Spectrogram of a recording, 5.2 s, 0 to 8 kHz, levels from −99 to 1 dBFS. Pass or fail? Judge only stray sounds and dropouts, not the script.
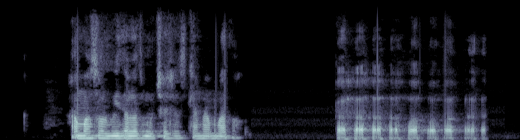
fail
